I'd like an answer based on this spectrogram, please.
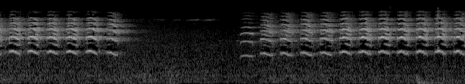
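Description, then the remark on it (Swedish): A Eurasian hobby calls in rapid, high-pitched repeated notes, a sharp chattering series that pauses briefly before resuming at the same quick rhythm, with no one talking. “Och när vi pratar rovfåglar som påminner om hackspettar så måste vi nämna lärkfalken också.”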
